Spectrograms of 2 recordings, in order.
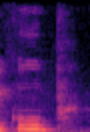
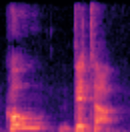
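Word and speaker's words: coup d'état: अच्छा, ये क्या है, हनीन खान ने कूप, ये डेटा कूप है ये कूप लफ्ज पहले लिखा करो। अच्छा, को डेटा, ये स्पेलिंग तो सही है लेकिन प्रोनाउंसिएशन फिर इसका अलग होता है।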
